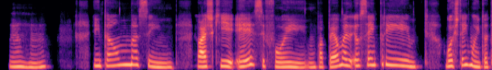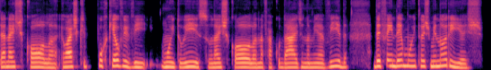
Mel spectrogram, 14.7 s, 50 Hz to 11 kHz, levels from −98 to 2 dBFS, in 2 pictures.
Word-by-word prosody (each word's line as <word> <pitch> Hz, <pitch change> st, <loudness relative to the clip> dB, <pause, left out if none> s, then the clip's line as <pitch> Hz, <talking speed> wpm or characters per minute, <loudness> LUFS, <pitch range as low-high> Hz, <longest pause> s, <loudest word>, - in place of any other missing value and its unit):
Uhum. 225 Hz, -1 st, -1 dB, 0.7 s
Então, 270 Hz, +1 st, -2 dB, 0.2 s
assim, 220 Hz, -10 st, -2 dB, 0.3 s
eu 235 Hz, -, 0 dB
acho 230 Hz, 0 st, +5 dB
que 245 Hz, -5 st, +1 dB
esse 260 Hz, +3 st, 0 dB
foi 215 Hz, -3 st, 0 dB
um 205 Hz, 0 st, -4 dB
papel 215 Hz, +3 st, 0 dB
mas 285 Hz, -4 st, +1 dB
eu 270 Hz, -, 0 dB
sempre 300 Hz, -2 st, 0 dB, 0.5 s
gostei 260 Hz, +5 st, +1 dB
muito. 225 Hz, -8 st, +1 dB
Até 215 Hz, +1 st, -1 dB
na 225 Hz, 0 st, +2 dB
escola, 210 Hz, -4 st, 0 dB
eu 215 Hz, -, 0 dB
acho 225 Hz, +1 st, +4 dB
que 230 Hz, -, -7 dB, 0.2 s
porque 265 Hz, 0 st, 0 dB
eu 260 Hz, -, +5 dB
vivi 210 Hz, -5 st, 0 dB, 0.2 s
muito 215 Hz, -2 st, +1 dB
isso, 210 Hz, -2 st, +1 dB
na 200 Hz, +1 st, +1 dB
escola, 200 Hz, -1 st, +1 dB
na 200 Hz, 0 st, -2 dB
faculdade, 195 Hz, +1 st, -1 dB
na 200 Hz, -, 0 dB
minha 195 Hz, 0 st, -1 dB
vida, 220 Hz, +2 st, 0 dB, 0.4 s
defender 255 Hz, +1 st, +3 dB
muito 255 Hz, -1 st, +1 dB
as 245 Hz, 0 st, -1 dB
minorias. 240 Hz, -8 st, +1 dB
225 Hz, 150 wpm, -19 LUFS, 205-255 Hz, 0.7 s, acho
